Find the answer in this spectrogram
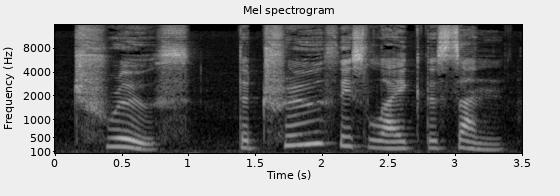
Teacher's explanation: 我们要注意把里面这个 r 的音发清晰，再跟前面的 ch 的发音组合成 tr 再加长音 u 读成 truth 一定要能听到里头 r 这个音 truth the truth is like the sun truth 北部的这个 th 的发音呢是发 th 在发这个音的时候舌头伸出来一点点然后去摩擦上排牙齿因为这是一个清辅音嘛，所以要有气流从齿舌之间通过。Truth 再跟后面连读就是 truth is.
